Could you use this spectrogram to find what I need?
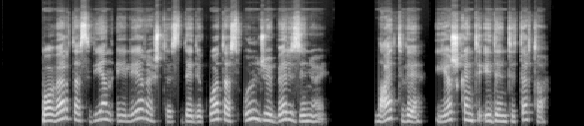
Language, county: Lithuanian, Panevėžys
